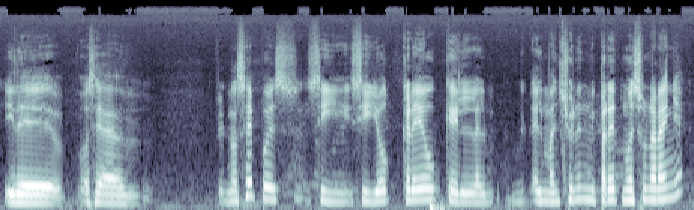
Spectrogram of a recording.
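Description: A man's voice: high voice, a little slow, clean tone. A man talks through ideas about books at an easy pace. He thinks aloud, circles back on his phrases and keeps tagging them with questions to his co-host. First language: Spanish. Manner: thinks aloud, tag questions after nearly every phrase. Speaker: book club podcast co-host. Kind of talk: casual literary discussion.

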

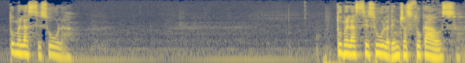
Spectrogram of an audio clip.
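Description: A woman's voice: mid-range voice, a little mellow, natural voice. An actress playing an anguished, defiant working-class Sicilian woman in a radio theatre piece, in incantatory, repetitive dramatic monologue with a Sicilian accent. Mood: anguished, dreamy. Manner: incantatory, repeating phrases with intensity.

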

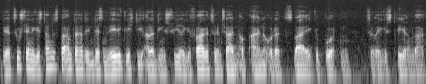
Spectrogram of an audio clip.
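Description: A man reading formal scripted narration in a measured, sober mid-century radio manner. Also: low voice, steady tone, background noise.

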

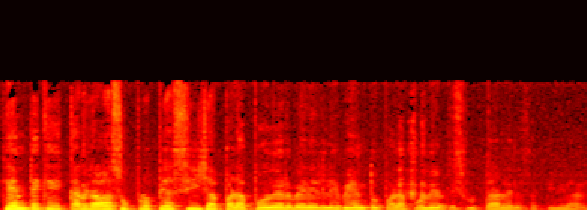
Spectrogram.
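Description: A woman's voice: medium pitch, a little fast, slight background noise. Woman guest, eager organizer, chatty with fillers. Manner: enthusiastic, warm-hearted, fillers like "eh, pues". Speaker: festival organizer. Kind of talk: casual radio interview.

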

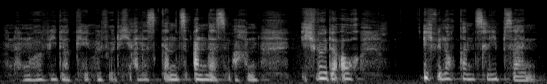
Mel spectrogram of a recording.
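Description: A woman's voice: fairly high pitch, fairly even intonation, moderate pace, vocal fry, a bit bright, husky, far from the mic, exaggerated voice. An actress playing a hurt, yearning girl abandoned by her father in an intense radio play monologue that often drops into whispering. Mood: pleading self-blame.

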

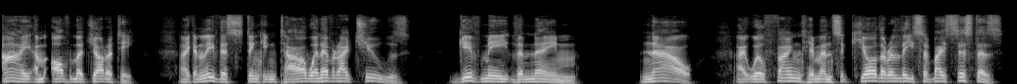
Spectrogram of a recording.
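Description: A man voicing a defiant, hot-tempered young woman in an audiobook, with sharp and insistent delivery. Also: medium pitch, normal speed, no room sound, clean studio sound, voice pushed up, lightly acted. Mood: furious, defiant. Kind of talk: audiobook character acting.

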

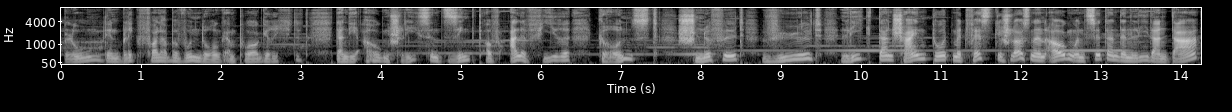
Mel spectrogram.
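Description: Narrator for radio drama: slow, deliberate, very lively pitch movement, savouring each grotesque stage direction. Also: male voice. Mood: deliberate, relishing.

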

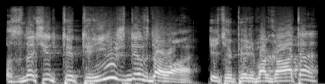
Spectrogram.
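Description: A woman voicing an ardent, excitable male painter in love, speaking in an effusive, exclamatory way. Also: low-pitched, unhurried, no echo, clean studio sound, full character voice. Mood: tender. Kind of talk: audiobook character reading.

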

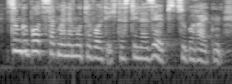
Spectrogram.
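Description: An actress playing a prickly, defensive young gentlewoman in a radio play, husky and curt. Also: medium pitch, lively intonation, fast talker. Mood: guarded. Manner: curt, guarded.

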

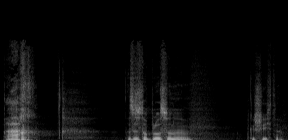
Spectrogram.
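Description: An actor playing a haunted, wry young American Vietnam veteran in a radio drama, talking colloquially and haltingly. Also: male voice, lowish voice, big pitch swings, gravelly, full character voice. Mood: wry, downplaying. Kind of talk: radio drama acting, storytelling. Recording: music behind the voice. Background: music.

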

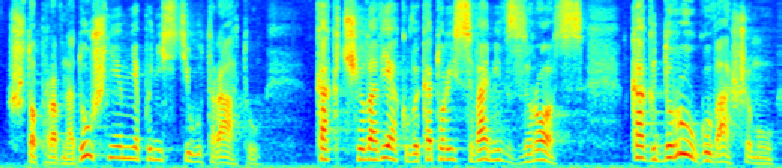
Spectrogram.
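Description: An actor playing a lovesick, sharp-witted young nobleman in a 1950s Russian verse radio play, with declamatory, theatrical delivery. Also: mid-range voice, breathy edge, exaggerated voice. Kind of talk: 1950s Russian classical stage acting in verse.

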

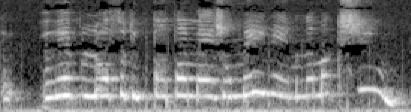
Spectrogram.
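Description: Very high-voiced playful young society woman. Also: steady tone, fast talker, mellow, slight background noise. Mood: coaxing. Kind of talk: radio drama acting.

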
